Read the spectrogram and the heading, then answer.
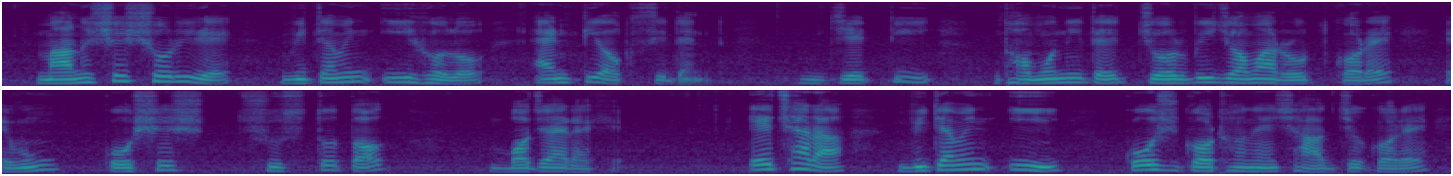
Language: Bangla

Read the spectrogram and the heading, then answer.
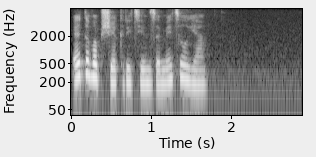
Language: Russian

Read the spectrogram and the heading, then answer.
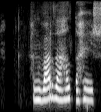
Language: Icelandic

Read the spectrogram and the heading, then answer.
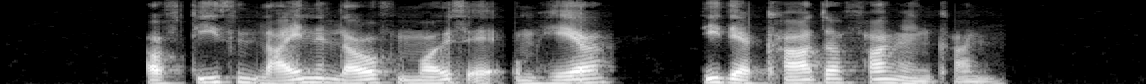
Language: German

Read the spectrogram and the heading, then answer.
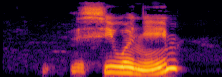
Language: Kabyle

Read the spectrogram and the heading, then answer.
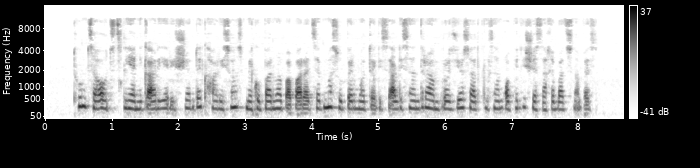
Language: Georgian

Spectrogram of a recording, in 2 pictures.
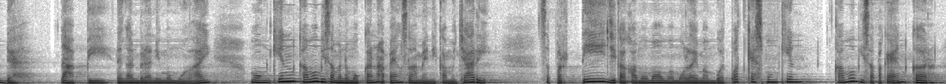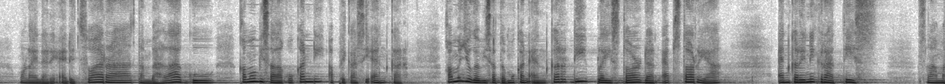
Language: Indonesian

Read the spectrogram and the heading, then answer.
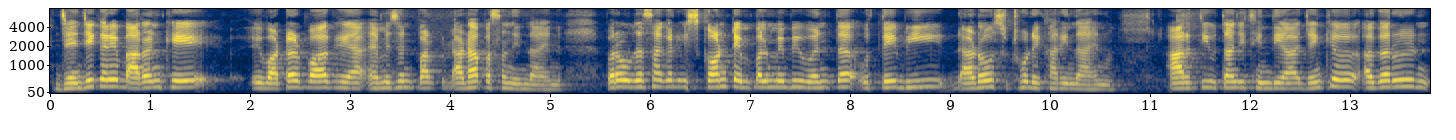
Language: Sindhi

